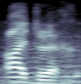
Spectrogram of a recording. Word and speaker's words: Edrich: That is mostly probably pronounced Eidrich. Oh no, is it? Edrich, how do you pronounce your name correctly, sir? Oh, it's Edrich.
